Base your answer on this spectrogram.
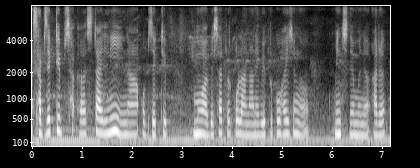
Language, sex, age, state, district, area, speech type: Bodo, female, 30-45, Assam, Kokrajhar, rural, spontaneous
